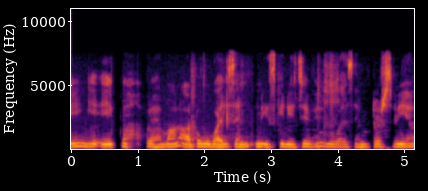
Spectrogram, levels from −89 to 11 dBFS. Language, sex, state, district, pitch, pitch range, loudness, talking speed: Hindi, female, Bihar, Muzaffarpur, 215 Hz, 205-225 Hz, -13 LUFS, 140 wpm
